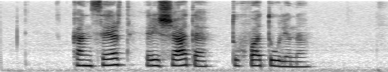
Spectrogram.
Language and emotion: Russian, neutral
